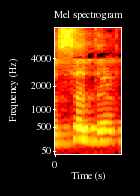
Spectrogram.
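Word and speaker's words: Sedr (سدر): Om du kollar själva seder, det finns ett seder eller sadr eller sedr, träd på arabiska. Jag vet inte exakt hur den uttalas. Är det sadr eller sedr? Sedr. På persiska man säger konar.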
